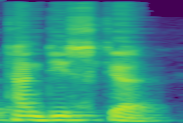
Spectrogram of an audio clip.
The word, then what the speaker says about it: tandis que: He pronounces the S, but then it has to move to the next open syllable Tandis que.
